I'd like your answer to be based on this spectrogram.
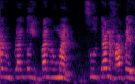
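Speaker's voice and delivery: ordinary talk, nothing marked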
